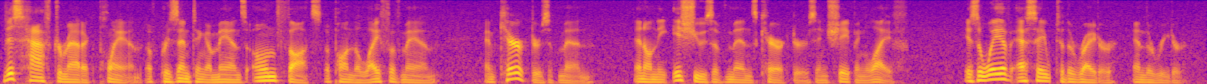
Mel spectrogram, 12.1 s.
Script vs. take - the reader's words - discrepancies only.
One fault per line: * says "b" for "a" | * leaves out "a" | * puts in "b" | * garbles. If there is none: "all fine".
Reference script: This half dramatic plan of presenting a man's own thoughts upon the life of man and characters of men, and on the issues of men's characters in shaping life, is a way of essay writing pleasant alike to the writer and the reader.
* leaves out "writing pleasant alike"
